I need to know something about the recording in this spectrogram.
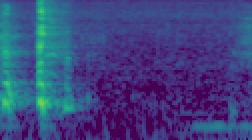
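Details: One sharp, harsh cough burst with a hoarse, barking edge, a 'dog-like' cough from a tired person, then quiet room noise; barking cough.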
